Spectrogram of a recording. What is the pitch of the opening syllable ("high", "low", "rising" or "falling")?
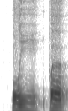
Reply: low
